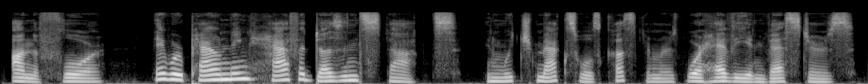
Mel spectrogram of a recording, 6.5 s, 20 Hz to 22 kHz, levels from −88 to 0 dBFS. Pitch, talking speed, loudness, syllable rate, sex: 185 Hz, 155 wpm, -19 LUFS, 4.8 syllables/s, female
